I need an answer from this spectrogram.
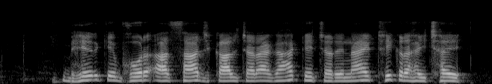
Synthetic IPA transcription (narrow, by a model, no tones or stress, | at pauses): bʱeɾkebʱoɾasãd͡ʒʱkalt͡ʃəɾaɡaɦket͡ʃəɾenaeʈʰikɾəɦɛjt͡ʃʰəj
